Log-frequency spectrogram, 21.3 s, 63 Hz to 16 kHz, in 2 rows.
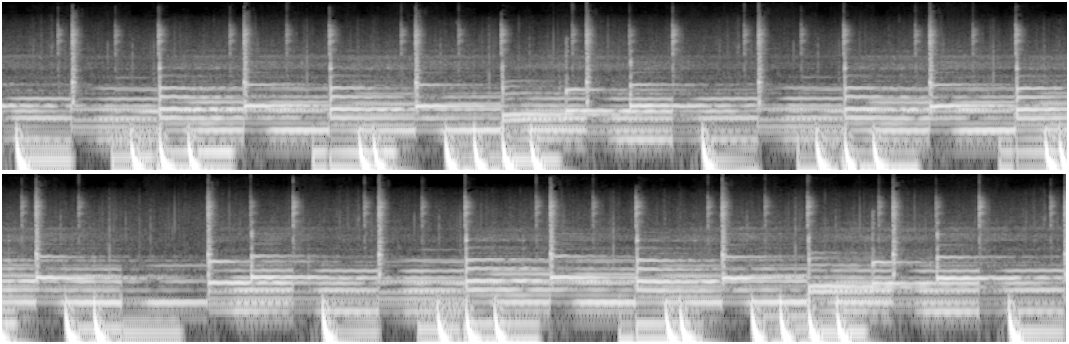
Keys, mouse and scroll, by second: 0.3 ctrl+shift+click, 1.1 Tab, 1.6 click, 2.4 scroll down 1, 2.5 scroll up 1, 2.6 Tab, 3.2 right click, 3.4 ctrl+shift+click, 4.0 ctrl+shift+click, 4.4 Tab, 4.4 scroll up 2, 4.4 right click, 4.6 ctrl+shift+click, 4.9 ctrl+shift+click, 5.4 scroll down 1, 5.4 Tab, 5.5 right click, 5.5 scroll up 1, 5.6 ctrl+shift+click, 5.8 BackSpace, 6.1 Return, 6.4 click, 6.5-7.4 scroll up 3, 6.5 ctrl+shift+click, 6.9 right click, 7.0 ctrl+shift+click, 7.0 right click, 7.2 click, 7.4 ctrl+shift+click, 7.8 ctrl+shift+click, 8.0 scroll down 1, 8.1 scroll up 1, 8.1 right click, 8.2 scroll down 1, 8.3 scroll up 2, 8.3 Tab, 8.4 Tab, 8.5 ctrl+click, 8.6 click, 8.7 scroll down 1, 8.7 scroll up 1, 8.8 ctrl+shift+click, 9.2 scroll down 1, 9.2 scroll up 1, 9.3 ctrl+shift+click, 9.7 scroll down 1, 9.7 scroll up 2, 9.7 right click, 9.8 Tab, 9.9 right click, 10.0 Tab, 10.0 scroll down 1, 10.1 scroll up 1, 10.1 right click, 10.2 scroll down 1, 10.2 right click, 10.3 scroll up 1, 10.4 ctrl+shift+click, 11.5 scroll down 1, 11.6-11.9 scroll up 1, 12.0 ctrl+shift+click, 12.3 scroll down 1, 12.5-13.2 scroll up 2, 12.6 right click, 13.2 Tab, 13.4 scroll down 1, 13.7 right click, 13.9 click, 14.1 scroll up 1, 14.2 Tab, 14.6 scroll down 1, 14.7 scroll up 1, 15.0 scroll down 1, 15.3 click, 15.8 scroll down 1, 15.9-16.3 scroll up 1, 16.3 click, 17.2 right click, 17.4-18.1 scroll down 1, 18.1-18.7 scroll up 2, 18.2 right click, 18.7 right click, 19.2 click, 20.1 scroll down 1, 20.2 right click, 20.9 scroll up 1, 21.0 right click, 21.2 scroll down 1.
